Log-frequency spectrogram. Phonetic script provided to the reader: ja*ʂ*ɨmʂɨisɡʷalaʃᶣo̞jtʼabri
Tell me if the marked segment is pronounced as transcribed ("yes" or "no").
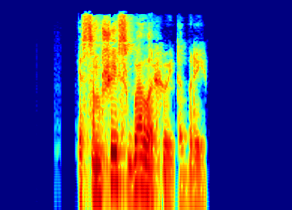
no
